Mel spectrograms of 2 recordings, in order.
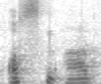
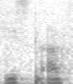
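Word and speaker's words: Osten Ard: Genau, von dem hier die schöne Ostenart. Karten hängt, was übrigens im Englischen auch Ostenart ausgesprochen wird, nicht Eastenart.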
